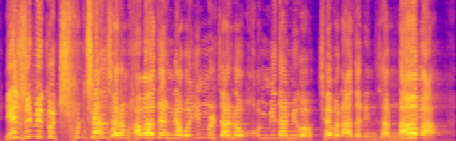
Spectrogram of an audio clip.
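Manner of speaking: acted, pushed challenger's shout; Goliath's challenge. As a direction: throw a taunting dare at the crowd. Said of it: "골리앗은 말이야".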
